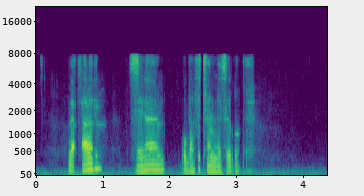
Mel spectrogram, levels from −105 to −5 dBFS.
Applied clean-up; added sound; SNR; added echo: neural diffusion model UNIVERSE++.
